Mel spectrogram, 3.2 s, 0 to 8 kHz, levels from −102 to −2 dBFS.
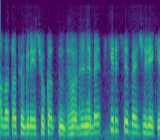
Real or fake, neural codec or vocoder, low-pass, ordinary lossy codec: fake; codec, 16 kHz, 0.9 kbps, LongCat-Audio-Codec; 7.2 kHz; Opus, 64 kbps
